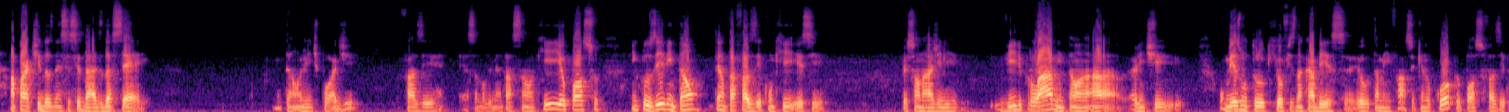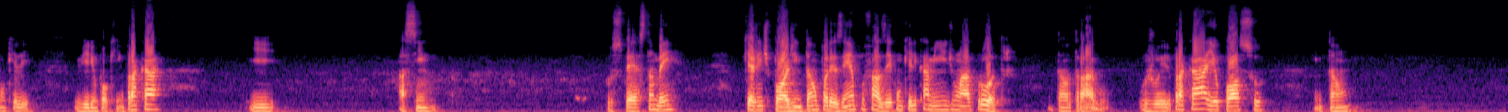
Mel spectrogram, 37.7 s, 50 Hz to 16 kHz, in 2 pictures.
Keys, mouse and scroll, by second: 0.7-1.2 ctrl+shift+middle drag, 1.3 ctrl+shift+middle click, 2.2 ctrl+click, 2.8 r, 3.4 click, 3.7 g, 4.8 click, 5.5 click, 6.2 r, 7.2 click, 7.8 shift+middle click, 9.2-20.1 drag, 20.3 shift+middle click, 21.2 ctrl+shift+middle click, 22.3 click, 23.6-27.9 drag, 28.5 click, 29.4 click, 30.1 click, 30.8 g, 32.5 click, 33.7 click, 33.9 g, 34.9 click, 35.7 click, 36.5 g.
